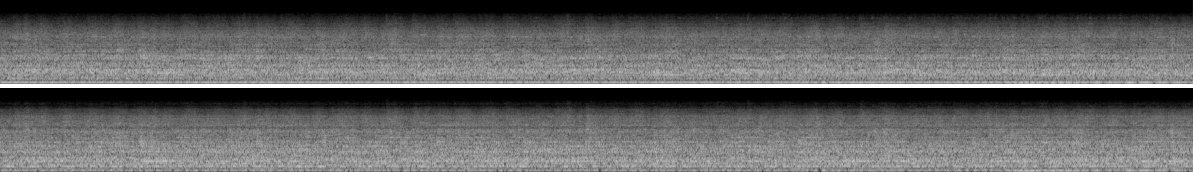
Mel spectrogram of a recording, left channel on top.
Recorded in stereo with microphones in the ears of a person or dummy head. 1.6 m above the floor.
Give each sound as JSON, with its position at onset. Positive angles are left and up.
{"t": 0.0, "sound": "an engine running", "side_deg": 35, "distance_m": 1.8}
